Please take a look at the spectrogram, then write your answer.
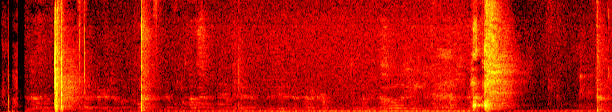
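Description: A person sneezes sharply, once early and again with a louder double burst near the end, close to the microphone, with a low steady hum and quiet murmuring in between.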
